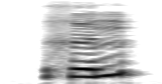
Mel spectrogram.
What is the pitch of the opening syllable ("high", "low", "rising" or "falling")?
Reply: rising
